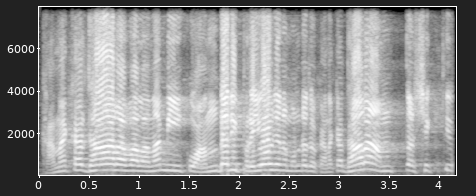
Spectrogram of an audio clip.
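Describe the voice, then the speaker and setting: High, bright-voiced man giving a devotional discourse. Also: measured pace. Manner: animated, addresses listeners directly, acts out voices and chants Sanskrit verses. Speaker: religious discourse speaker.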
